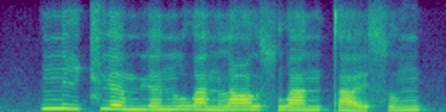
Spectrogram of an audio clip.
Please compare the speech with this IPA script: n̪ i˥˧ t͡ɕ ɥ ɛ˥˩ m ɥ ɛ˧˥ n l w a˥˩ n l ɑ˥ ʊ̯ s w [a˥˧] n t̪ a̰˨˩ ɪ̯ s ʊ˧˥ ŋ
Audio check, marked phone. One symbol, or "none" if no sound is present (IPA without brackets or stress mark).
a˧˥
